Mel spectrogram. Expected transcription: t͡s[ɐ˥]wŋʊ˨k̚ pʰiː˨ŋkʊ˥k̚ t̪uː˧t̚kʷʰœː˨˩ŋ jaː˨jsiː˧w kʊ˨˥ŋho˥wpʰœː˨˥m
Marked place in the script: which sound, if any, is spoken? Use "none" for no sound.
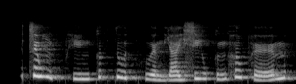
ɐ˥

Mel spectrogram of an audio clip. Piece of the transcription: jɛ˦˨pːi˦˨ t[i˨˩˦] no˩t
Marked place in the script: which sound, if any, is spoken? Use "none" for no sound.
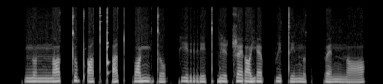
i˨˥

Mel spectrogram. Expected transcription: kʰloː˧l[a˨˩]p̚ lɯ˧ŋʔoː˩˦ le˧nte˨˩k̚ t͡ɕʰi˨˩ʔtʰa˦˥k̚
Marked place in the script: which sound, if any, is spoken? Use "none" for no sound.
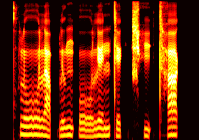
a˨˩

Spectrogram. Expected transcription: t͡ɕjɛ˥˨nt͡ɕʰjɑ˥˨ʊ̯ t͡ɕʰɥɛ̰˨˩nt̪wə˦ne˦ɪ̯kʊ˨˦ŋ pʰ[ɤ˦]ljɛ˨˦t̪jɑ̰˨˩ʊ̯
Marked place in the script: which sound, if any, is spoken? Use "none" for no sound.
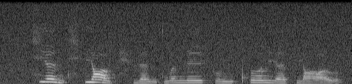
ɤ˦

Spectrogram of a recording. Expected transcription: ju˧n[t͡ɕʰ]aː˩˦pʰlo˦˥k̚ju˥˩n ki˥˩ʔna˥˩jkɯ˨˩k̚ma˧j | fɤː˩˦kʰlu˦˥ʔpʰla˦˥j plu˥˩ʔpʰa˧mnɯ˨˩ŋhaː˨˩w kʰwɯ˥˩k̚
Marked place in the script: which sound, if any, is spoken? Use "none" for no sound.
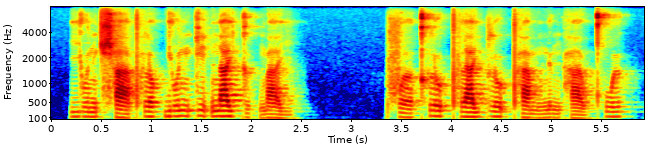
t͡ɕʰ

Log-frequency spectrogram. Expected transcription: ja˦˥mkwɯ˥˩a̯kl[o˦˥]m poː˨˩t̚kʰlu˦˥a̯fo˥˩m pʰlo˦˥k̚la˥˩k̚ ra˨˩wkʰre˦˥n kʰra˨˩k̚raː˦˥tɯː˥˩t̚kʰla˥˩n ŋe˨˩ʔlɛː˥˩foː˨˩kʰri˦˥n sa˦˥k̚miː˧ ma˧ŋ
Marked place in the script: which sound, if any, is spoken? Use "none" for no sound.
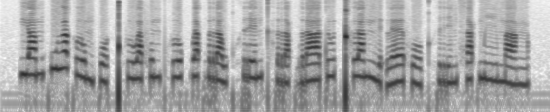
o˨˩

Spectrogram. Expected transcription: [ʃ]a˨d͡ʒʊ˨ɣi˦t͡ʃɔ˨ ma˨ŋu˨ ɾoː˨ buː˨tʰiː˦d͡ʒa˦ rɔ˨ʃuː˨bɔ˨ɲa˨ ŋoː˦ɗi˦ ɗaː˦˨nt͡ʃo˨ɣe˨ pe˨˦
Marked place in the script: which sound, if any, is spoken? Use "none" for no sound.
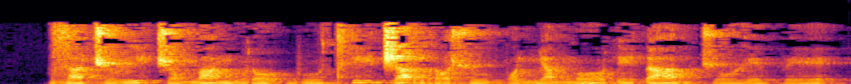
z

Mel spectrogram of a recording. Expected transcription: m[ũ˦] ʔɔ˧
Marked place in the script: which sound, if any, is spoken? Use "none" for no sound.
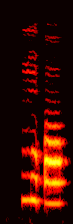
ũ˦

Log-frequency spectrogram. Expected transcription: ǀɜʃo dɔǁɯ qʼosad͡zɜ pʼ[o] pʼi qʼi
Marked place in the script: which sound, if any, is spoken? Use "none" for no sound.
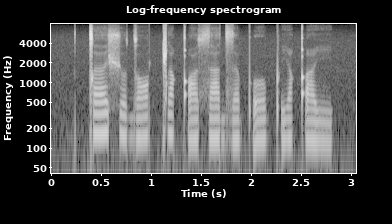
o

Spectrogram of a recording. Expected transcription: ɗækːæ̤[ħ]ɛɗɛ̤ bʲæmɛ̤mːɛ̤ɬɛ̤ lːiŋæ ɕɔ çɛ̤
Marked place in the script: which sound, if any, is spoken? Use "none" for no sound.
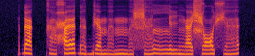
ħ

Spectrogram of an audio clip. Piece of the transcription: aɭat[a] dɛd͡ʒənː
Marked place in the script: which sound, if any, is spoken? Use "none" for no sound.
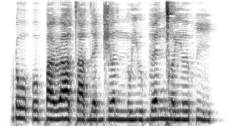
a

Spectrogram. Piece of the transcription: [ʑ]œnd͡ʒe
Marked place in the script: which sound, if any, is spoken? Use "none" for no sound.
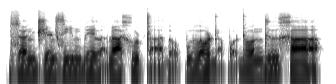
z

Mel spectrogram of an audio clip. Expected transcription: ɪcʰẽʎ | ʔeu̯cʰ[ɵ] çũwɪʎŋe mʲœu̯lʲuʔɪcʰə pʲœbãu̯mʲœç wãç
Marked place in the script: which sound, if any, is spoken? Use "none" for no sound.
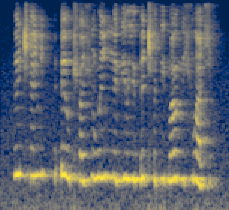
œ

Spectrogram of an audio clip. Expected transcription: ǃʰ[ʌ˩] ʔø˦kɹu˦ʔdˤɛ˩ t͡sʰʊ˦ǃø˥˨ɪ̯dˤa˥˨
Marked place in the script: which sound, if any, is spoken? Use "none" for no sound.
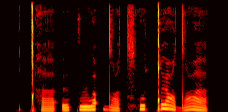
a˩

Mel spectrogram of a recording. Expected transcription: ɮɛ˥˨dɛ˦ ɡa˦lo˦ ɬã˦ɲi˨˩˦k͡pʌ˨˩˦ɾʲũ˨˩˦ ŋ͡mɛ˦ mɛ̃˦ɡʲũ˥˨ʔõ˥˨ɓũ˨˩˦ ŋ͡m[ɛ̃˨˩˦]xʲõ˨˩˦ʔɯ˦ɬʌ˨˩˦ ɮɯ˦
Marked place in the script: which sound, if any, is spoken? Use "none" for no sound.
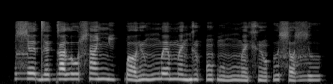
ɛ̃˨˩˦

